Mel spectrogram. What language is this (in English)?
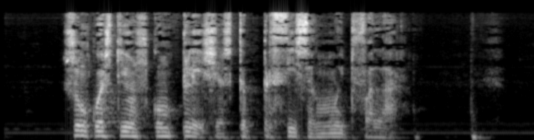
Galician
